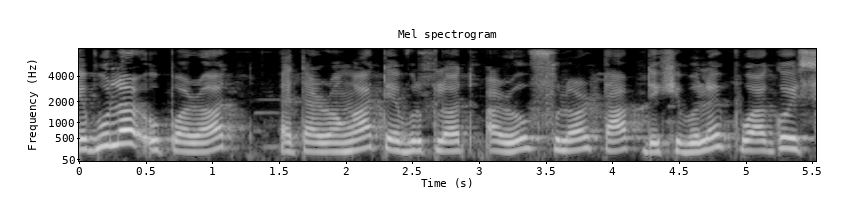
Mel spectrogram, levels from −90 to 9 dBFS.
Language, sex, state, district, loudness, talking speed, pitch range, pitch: Assamese, female, Assam, Kamrup Metropolitan, -17 LUFS, 130 wpm, 205-250 Hz, 225 Hz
